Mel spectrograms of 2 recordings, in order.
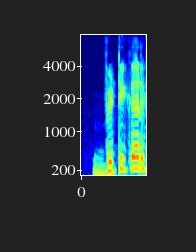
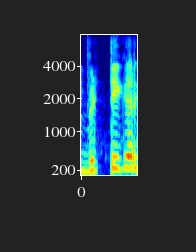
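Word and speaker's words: Whittaker: अब इसे कुछ लोग क्या बोलेंगे, विटटेकर, ठीक है, पर इसे विटटेकर की जगह विटिकर ही बोले तो बेहतर है, ठीक है। इसमें डबल टी है, आप इसे विट और टेकर अलग अलग ना पढ़ें, ठीक है।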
